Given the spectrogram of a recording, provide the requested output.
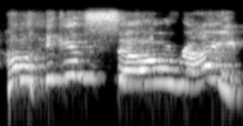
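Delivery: "It's so right" sung out high and slow; emphatic agreement. Retold or imitated. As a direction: drag out "It's so right" in delighted disbelief. Agreeing with guest's phrase, laughing.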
